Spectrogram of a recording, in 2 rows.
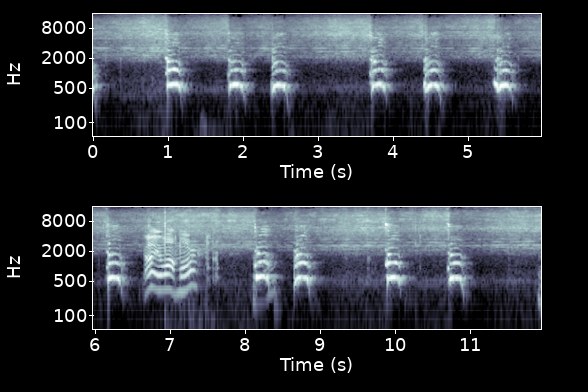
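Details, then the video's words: A dog barks at a helicopter, its short, clipped barks repeating at a fairly regular pace, broken once by a longer, wavering whine-like yelp midway through. "Dog Barks 4 Helicopter"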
